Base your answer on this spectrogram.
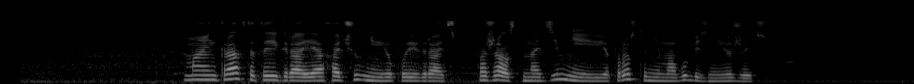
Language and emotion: Russian, neutral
